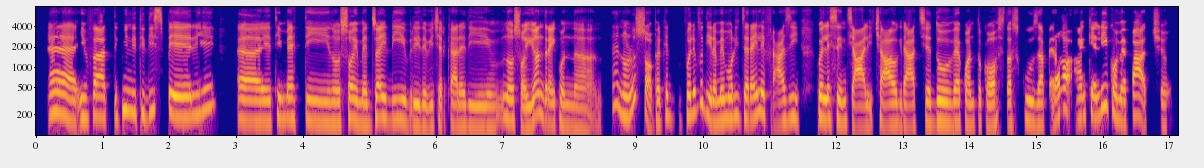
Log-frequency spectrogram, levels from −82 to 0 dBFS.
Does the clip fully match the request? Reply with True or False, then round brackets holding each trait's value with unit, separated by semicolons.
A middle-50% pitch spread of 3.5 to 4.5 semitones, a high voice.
False (4.0 semitones; 170 Hz)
